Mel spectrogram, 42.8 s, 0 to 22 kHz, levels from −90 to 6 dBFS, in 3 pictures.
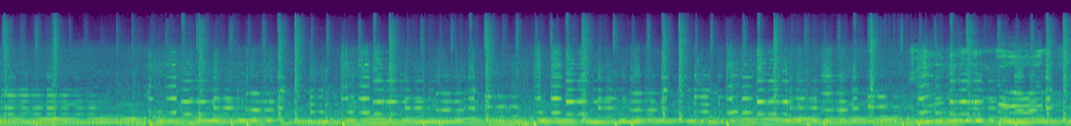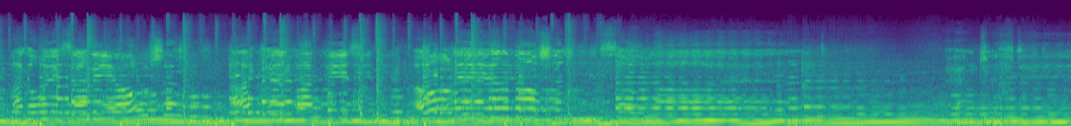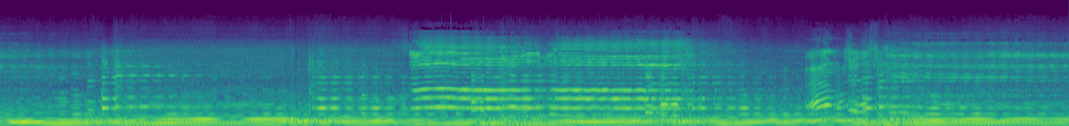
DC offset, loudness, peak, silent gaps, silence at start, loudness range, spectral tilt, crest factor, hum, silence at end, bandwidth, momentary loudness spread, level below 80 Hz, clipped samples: under 0.1%; -13 LUFS; 0 dBFS; none; 0 s; 2 LU; -6.5 dB/octave; 12 dB; none; 0 s; 13.5 kHz; 4 LU; -24 dBFS; under 0.1%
